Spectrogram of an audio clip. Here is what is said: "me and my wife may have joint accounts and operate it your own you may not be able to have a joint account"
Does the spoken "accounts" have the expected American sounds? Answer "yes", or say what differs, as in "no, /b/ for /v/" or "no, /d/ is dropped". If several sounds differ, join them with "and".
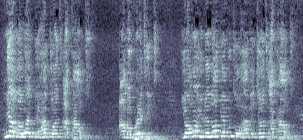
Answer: no, /s/ is dropped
